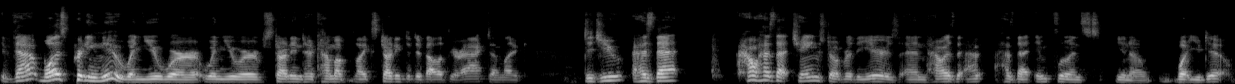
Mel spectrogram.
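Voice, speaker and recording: A man's voice: mid-range voice, lively intonation. A man hosting a casual interview, feeling his way through questions and rephrasing them as he goes. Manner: halting, repeats and rephrases questions thoughtfully. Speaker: interviewer, host.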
